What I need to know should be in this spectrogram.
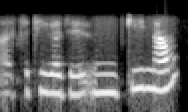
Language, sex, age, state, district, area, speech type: Bengali, female, 18-30, West Bengal, Cooch Behar, urban, conversation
